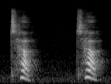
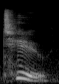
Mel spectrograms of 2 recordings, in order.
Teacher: It's more like ta. So we just sort of hint at the vowel after the T sound, but it's definitely a very strong t sound. Ta, not to.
